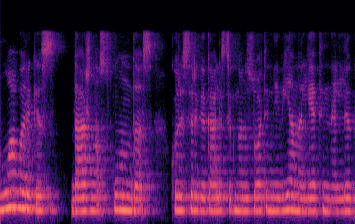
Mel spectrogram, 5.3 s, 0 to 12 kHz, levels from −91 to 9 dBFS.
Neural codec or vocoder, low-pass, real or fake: none; 7.2 kHz; real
